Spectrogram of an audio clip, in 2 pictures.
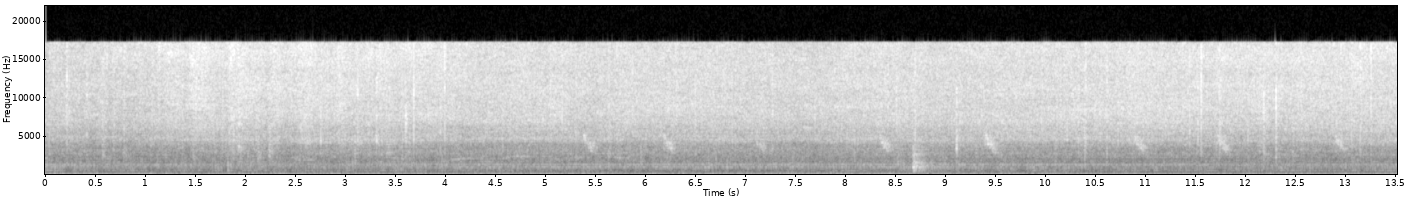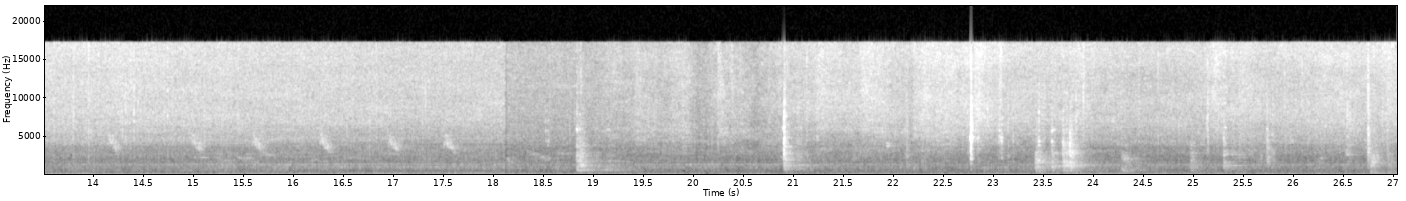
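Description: Meat sizzles steadily on a hot grill.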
